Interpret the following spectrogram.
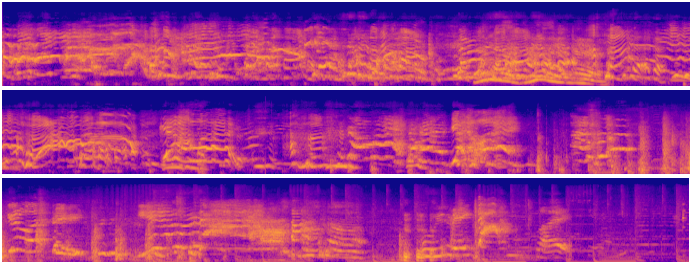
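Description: Several young children shouting, squealing and laughing excitedly in a small room, with background music; a low, steady beat comes in about two-thirds of the way through.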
